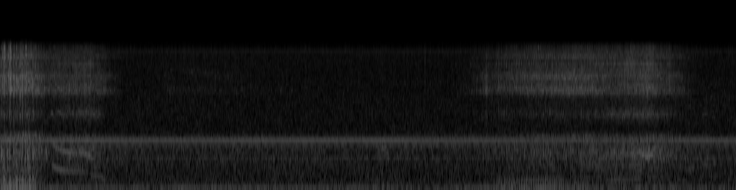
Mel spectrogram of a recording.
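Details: Adult man asleep; deep, rumbling snores over steady background hum, one at the start and a longer one a few seconds later: loud snoring during sleep.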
